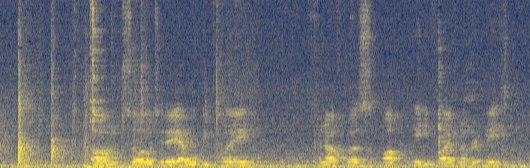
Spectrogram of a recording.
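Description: A trombone plays slow, sustained notes in an echoing hall.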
